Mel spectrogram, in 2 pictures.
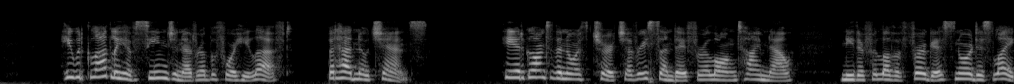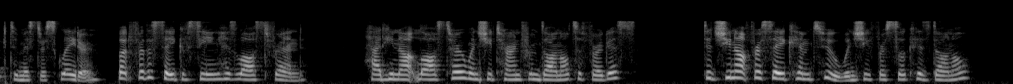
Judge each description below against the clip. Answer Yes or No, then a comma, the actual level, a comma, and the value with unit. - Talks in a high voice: Yes, high, 230 Hz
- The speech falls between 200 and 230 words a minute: Yes, fast, 205 wpm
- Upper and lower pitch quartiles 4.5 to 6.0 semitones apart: No, average, 3.8 semitones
